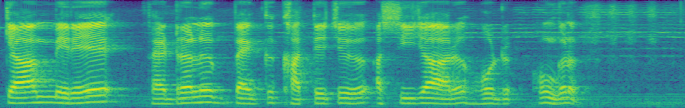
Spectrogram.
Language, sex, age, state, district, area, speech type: Dogri, male, 30-45, Jammu and Kashmir, Samba, rural, read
